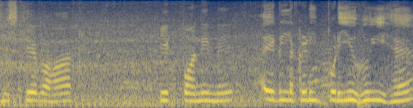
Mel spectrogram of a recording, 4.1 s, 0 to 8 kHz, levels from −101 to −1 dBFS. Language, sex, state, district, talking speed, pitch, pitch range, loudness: Hindi, male, Uttar Pradesh, Shamli, 145 wpm, 215 Hz, 195-230 Hz, -14 LUFS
